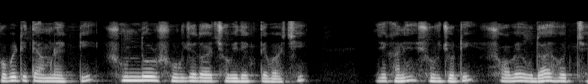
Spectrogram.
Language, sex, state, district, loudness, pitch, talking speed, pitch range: Bengali, male, West Bengal, Jalpaiguri, -15 LUFS, 155 Hz, 130 wpm, 145-180 Hz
